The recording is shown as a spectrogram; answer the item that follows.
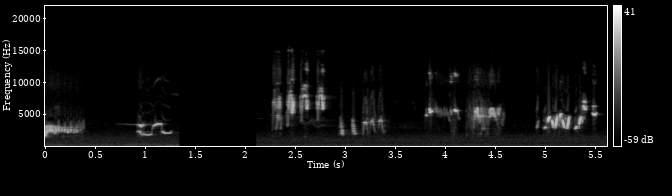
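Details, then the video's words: Pekin robin song, clear-voiced, for tutoring other birds: a burst of high chirping, then a whistled slur, a pause, and quick clusters of bright twittering notes and short trills toward the end. "masteran burung Robin!! suaranya jernih"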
